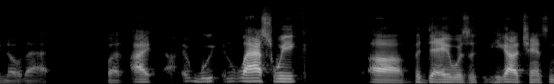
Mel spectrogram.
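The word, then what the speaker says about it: Badie: In Denver, Tyler Beatty. Or I'm sorry, I've mispronounced his name. It's Bidet. No, it's not. I thought you were joking about that. No, he would prefer it be pronounced Bidet.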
